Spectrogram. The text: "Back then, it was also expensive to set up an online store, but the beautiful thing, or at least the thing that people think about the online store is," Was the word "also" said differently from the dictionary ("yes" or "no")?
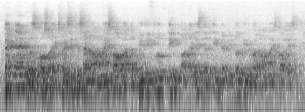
no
